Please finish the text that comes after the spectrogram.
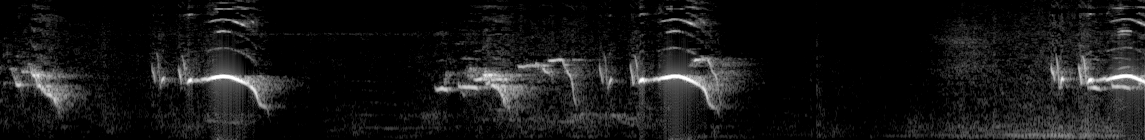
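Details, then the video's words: Black-naped oriole of the Javan golden variety singing busily. Loud, ringing whistled phrases with down-slurred ends repeat about every four seconds, with a faint low rumble near the end. "KEPODANG EMAS JAWA GACOR"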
